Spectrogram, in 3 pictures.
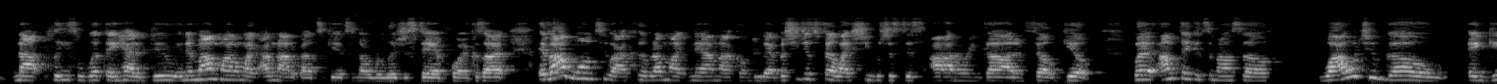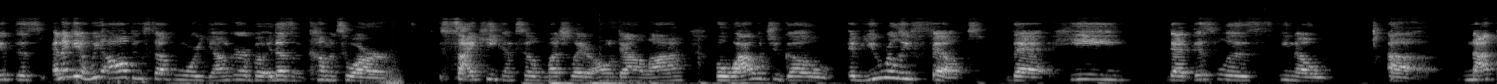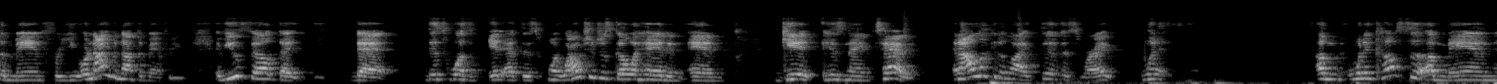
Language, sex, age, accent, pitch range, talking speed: English, female, 20-39, American, 185-270 Hz, 210 wpm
